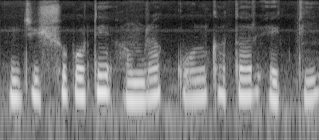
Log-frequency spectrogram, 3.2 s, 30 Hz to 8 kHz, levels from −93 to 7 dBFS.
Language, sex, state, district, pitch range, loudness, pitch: Bengali, male, West Bengal, Kolkata, 160-180 Hz, -15 LUFS, 170 Hz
